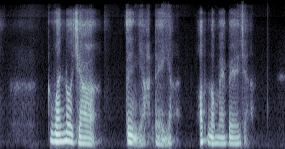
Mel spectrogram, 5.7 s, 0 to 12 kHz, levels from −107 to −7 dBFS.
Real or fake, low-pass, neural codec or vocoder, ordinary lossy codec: fake; 10.8 kHz; codec, 16 kHz in and 24 kHz out, 0.9 kbps, LongCat-Audio-Codec, fine tuned four codebook decoder; Opus, 32 kbps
